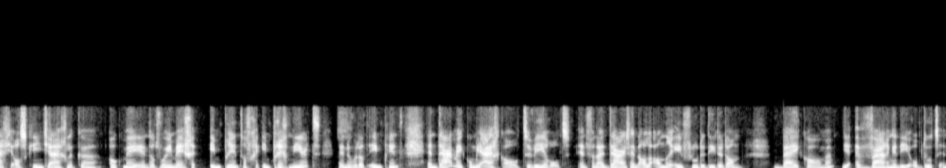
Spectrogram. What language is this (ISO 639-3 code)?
nld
